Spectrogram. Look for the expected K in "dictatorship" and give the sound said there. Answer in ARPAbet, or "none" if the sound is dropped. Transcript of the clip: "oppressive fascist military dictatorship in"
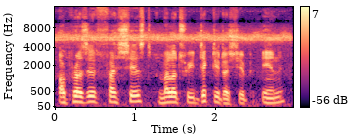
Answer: K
